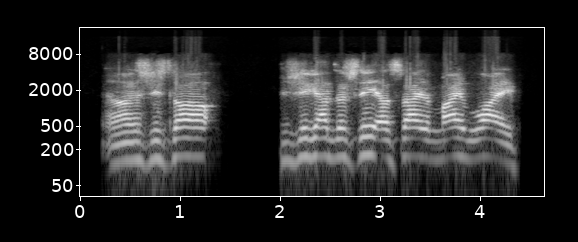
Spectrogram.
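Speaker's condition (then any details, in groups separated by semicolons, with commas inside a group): ALS; diagnosed about a month ago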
